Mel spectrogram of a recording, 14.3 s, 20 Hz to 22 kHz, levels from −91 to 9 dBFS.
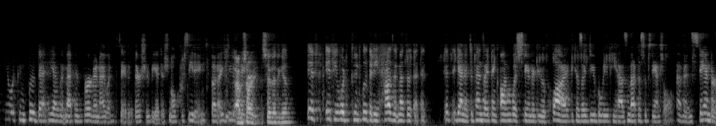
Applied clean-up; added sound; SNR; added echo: neural mask model DeepFilterNet 3.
